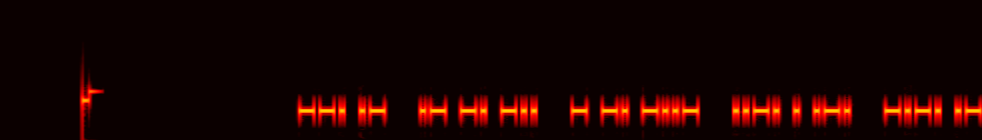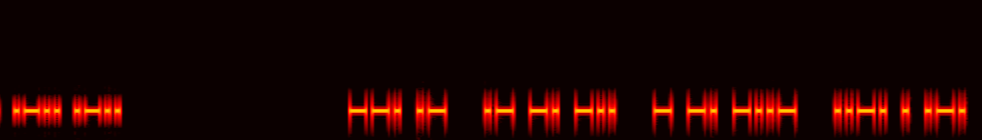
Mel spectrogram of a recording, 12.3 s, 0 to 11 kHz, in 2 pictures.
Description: Morse code, heard as a keyed tone, about 33 wpm, 700 Hz. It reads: GA AND TNX FER CALL GA AND TNX FER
